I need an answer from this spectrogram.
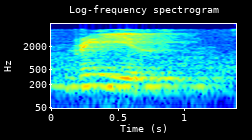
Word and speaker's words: breathe: بعد كده كلمة breathe، وهنا ال THE بتتنطق ذال ومعناها يتنفس.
